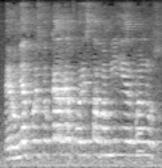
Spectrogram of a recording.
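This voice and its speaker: A man's voice: very high-pitched, fairly even intonation, fast talker, a crowd in the background. A man preaching an impassioned Pentecostal sermon, speaking straight to his congregation. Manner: impassioned, addresses congregation directly. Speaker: pastor. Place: church hall. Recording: echoey church recording from far off.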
